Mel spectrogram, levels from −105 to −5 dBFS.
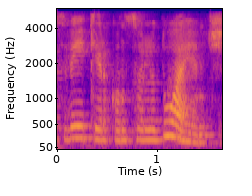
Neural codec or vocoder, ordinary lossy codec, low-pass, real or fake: none; AAC, 24 kbps; 5.4 kHz; real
